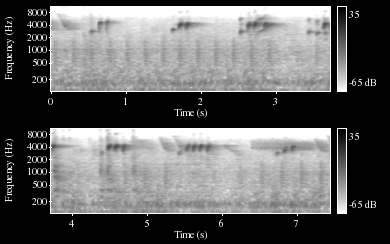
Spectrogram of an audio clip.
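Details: European goldfinch hen calling out to a male. Quick clusters of sharp, high twittered notes repeat roughly once a second in an uneven rhythm, over a soft background hum.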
